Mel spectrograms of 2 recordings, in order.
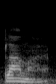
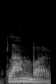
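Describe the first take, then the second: First: The b sound is silent. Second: The b sound is pronounced. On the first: The speaker calls it right. "So this is actually plumber" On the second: The speaker calls it wrong. "we pronounce it as plumber, but that's incorrect"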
